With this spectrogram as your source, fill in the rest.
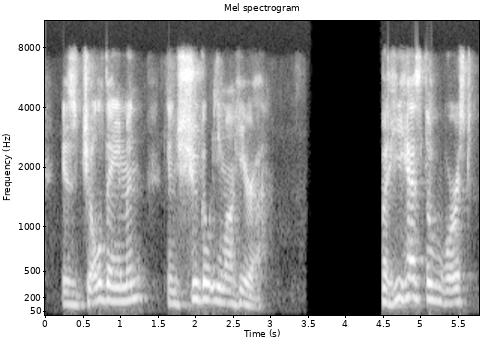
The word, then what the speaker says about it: Imahira: But I think the only guy that I really want to stick my name to at 6,900 is Imahira. Wow, I just mispronounced it again. Imahira. Oh, I pronounced it right.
